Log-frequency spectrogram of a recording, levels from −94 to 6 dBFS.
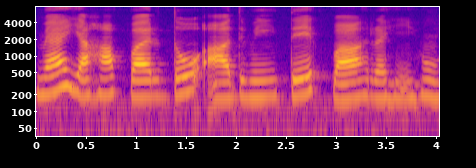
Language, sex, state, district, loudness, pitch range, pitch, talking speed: Hindi, female, Madhya Pradesh, Katni, -15 LUFS, 175-200 Hz, 185 Hz, 135 wpm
